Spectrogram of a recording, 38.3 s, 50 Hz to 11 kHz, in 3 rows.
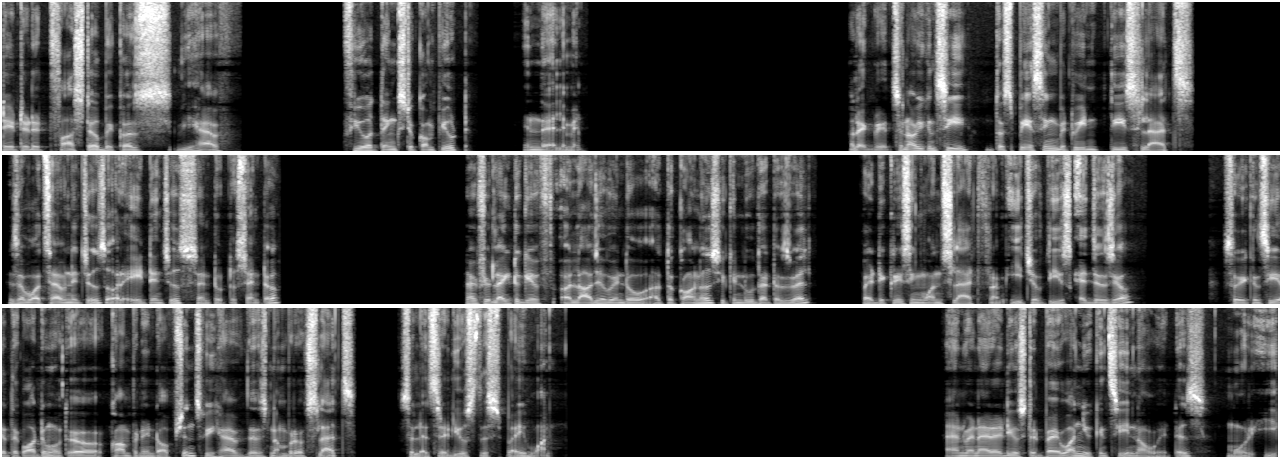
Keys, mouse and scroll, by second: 1.4 middle click, 2.5-3.1 scroll up 11, 3.4 scroll down 6, 4.1 scroll up 3, 4.3 middle click, 4.8 scroll down 5, 6.5 space, 6.9 Escape, 7.6 middle click, 8.2-8.9 scroll down 11, 8.9 middle click, 10.0-10.4 scroll up 11, 10.8 t, 13.1 space, 17.4 double click, 20.0-20.6 scroll up 9, 22.3 scroll down 10, 22.4 scroll up 4, 29.6 1, 36.1 middle click.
